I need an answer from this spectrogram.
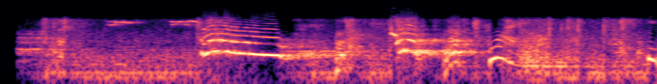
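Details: A Basset Hound "sings" with drawn-out, mournful howls that waver and slide downward, with a person talking nearby.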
